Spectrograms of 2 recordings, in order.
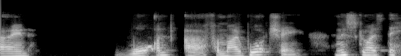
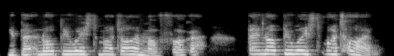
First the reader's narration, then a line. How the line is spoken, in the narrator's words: shouts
